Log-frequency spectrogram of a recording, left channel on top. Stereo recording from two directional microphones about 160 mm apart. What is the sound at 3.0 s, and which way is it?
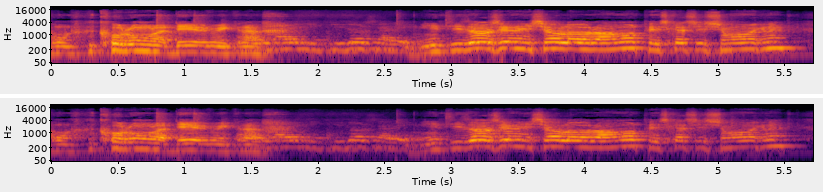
A man's voice, 15° left (ahead or behind).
